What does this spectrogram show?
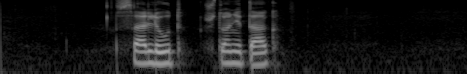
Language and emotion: Russian, neutral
